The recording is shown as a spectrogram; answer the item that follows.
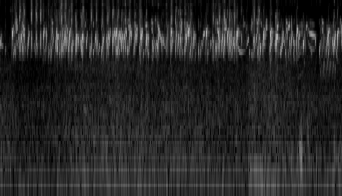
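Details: Loud European goldfinch song for prompting other birds to sing, an energetic stream of sparkling twitters and rapid trills with scattered sharp high notes, almost without pause.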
